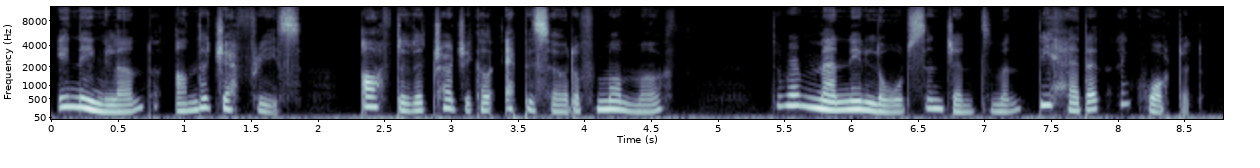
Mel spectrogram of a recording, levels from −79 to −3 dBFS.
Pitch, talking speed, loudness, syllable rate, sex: 210 Hz, 130 wpm, -22 LUFS, 5.3 syllables/s, female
